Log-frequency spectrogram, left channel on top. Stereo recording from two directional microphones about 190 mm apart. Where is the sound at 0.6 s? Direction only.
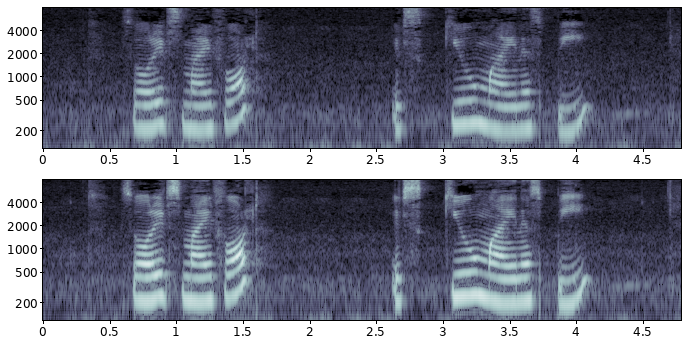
20° right (ahead or behind).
